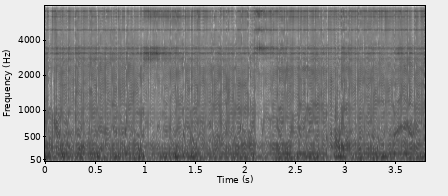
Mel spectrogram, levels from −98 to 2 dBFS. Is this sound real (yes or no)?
no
